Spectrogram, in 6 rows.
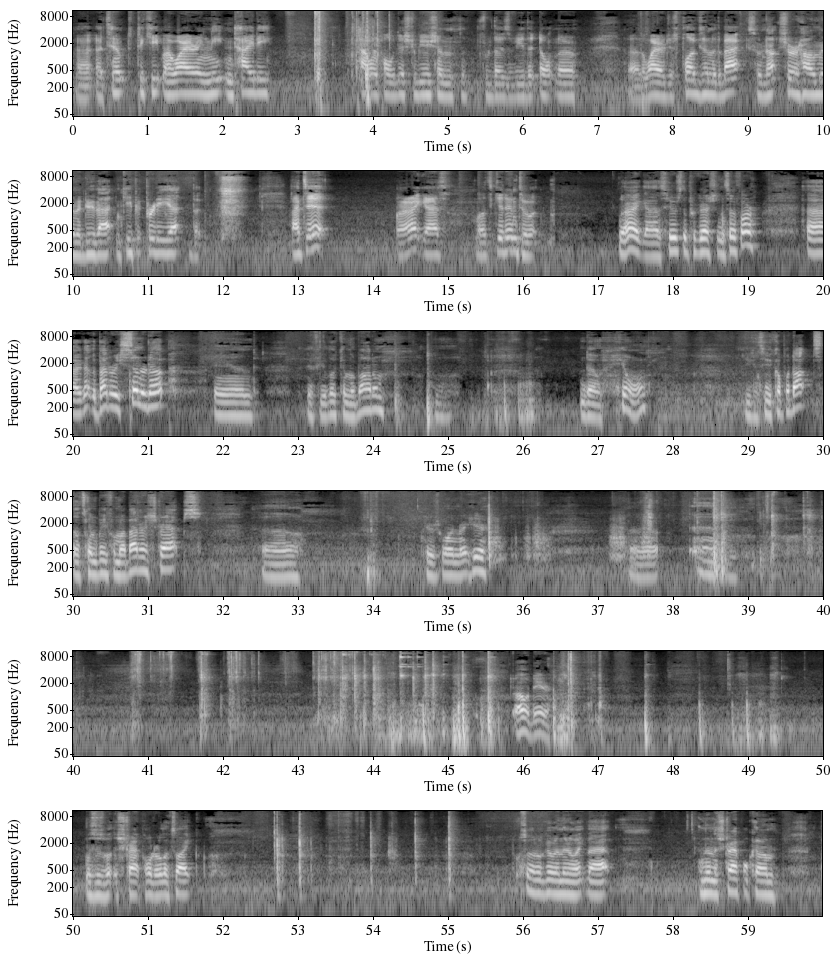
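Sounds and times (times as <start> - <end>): soft rubbing and scraping: 33.6 - 36.4, 37.1 - 38.2, 53.3 - 54.4
man speaking: 37.2 - 39.0.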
